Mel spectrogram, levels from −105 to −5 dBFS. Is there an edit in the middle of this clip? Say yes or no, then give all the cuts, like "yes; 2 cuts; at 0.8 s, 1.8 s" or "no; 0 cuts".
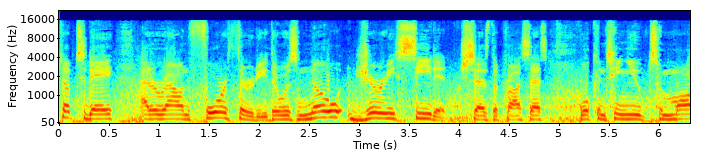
yes; 1 cut; at 4.0 s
